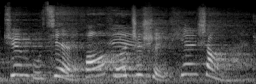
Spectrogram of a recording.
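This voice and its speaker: Casting: very high, swooping girlish maiden, earnest and outspoken, for animated costume drama. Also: normal speed, roomy sound, long reverb tail. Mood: brazen, playful. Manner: girlish, highly expressive. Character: girlish, earnest, outspoken young woman of ancient China. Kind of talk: animated period drama acting.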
